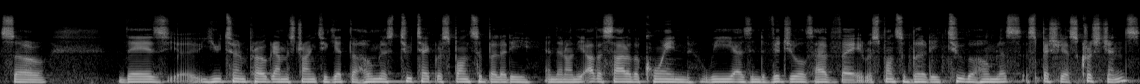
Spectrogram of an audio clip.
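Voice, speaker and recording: A man with a plain, everyday voice, medium pitch and fairly even intonation, at a fairly quick pace. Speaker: podcast co-host. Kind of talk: interview.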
